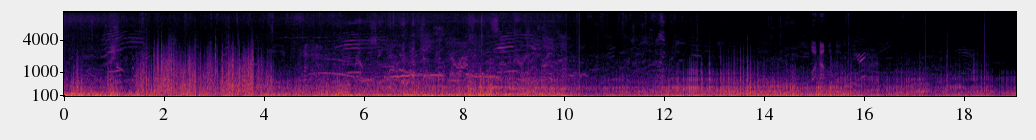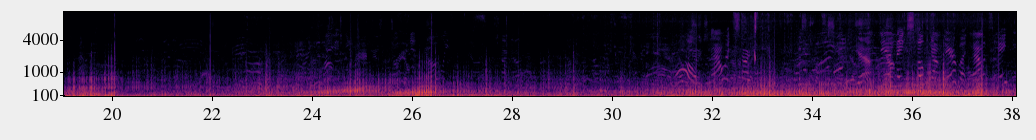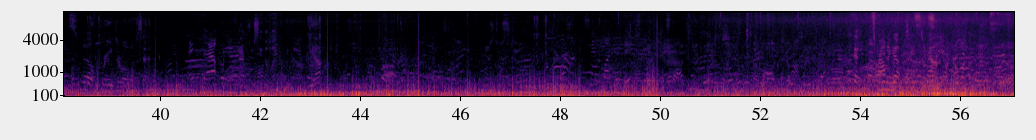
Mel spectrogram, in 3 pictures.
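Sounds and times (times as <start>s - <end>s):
crowd voices: 0.0s - 57.0s
distant rocket rumble: 0.0s - 57.0s.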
